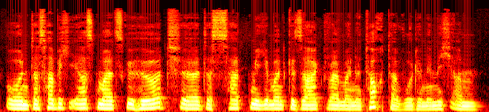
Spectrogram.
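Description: A man co-hosting a radio program, explaining in conversation in a fluent, measured way. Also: medium pitch, level tone, a little mellow.

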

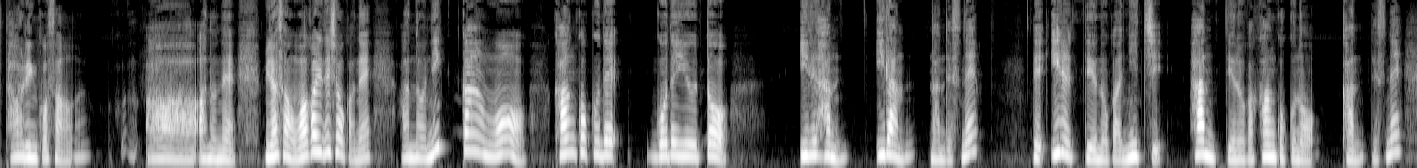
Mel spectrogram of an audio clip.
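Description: Woman radio host, chatty and easygoing, fairly high voice, dry close studio sound. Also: normal speed, no room sound. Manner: chatty, adds soft tag particles often. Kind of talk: radio program presenting.

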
